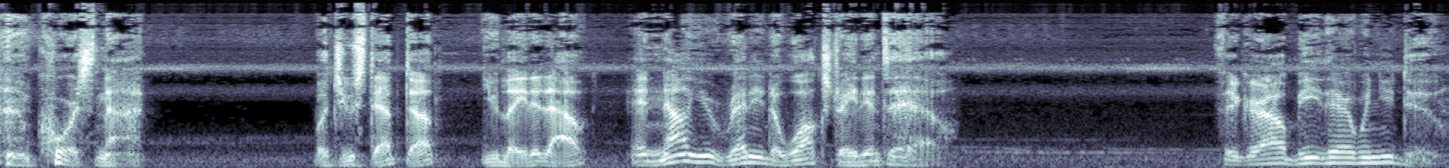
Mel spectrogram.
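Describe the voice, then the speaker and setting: A man playing a gruff, sardonic fighter who teases dryly in a video game cutscene, with faint music behind. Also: low-pitched, very animated, a little slow, long pauses, slight background noise, exaggerated voice. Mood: dry teasing.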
